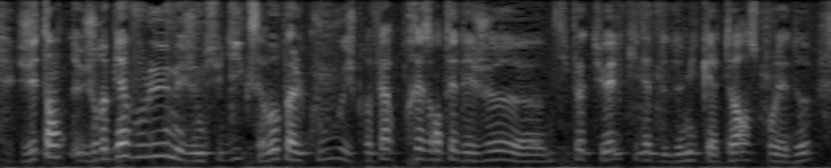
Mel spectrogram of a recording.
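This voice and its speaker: Very fast speech from a man at a fairly high pitch, with ordinary pitch variation and audible room echo. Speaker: game streamer. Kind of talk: live stream commentary. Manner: hesitant.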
